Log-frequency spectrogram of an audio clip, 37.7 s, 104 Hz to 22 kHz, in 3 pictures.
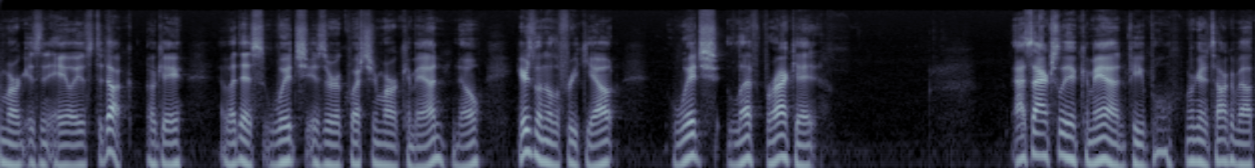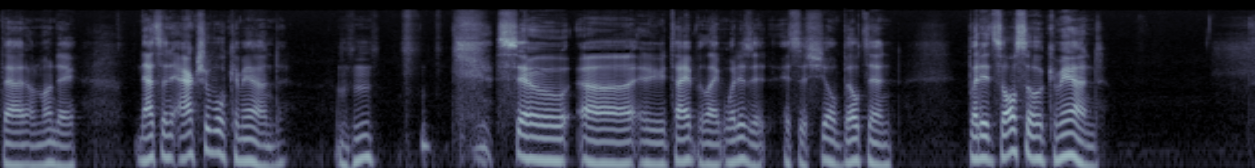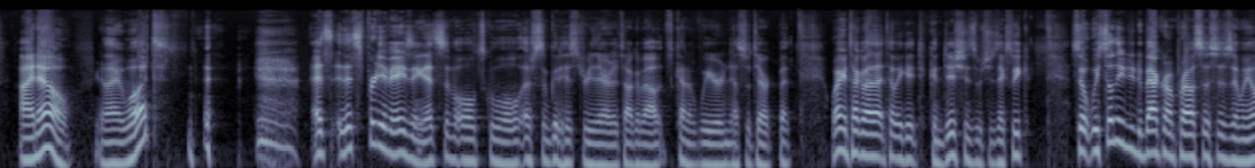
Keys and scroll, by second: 1.9-3.5 typing, 5.2-9.2 typing, 13.7 ctrl+[, 14.3 k, 18.4-19.8 typing, 35.5-36.8 typing.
